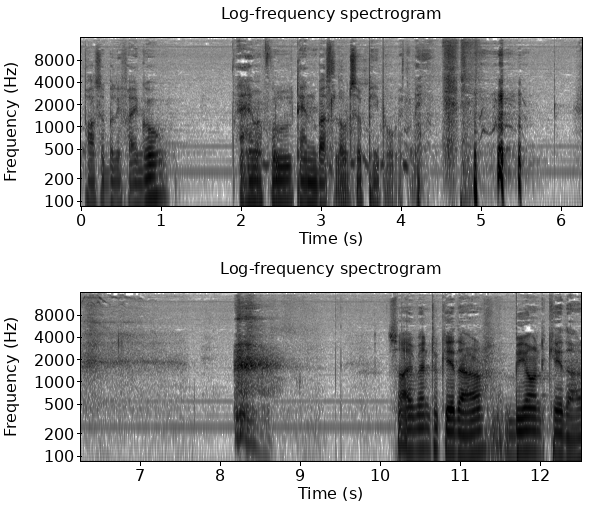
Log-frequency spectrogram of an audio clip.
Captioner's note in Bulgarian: смее се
